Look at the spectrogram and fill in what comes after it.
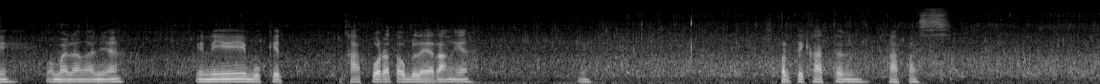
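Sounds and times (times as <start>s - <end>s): water rushing in channels: 0.0s - 11.0s.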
